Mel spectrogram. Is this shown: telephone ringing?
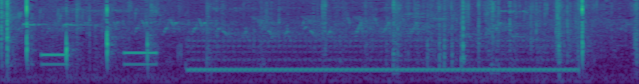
yes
